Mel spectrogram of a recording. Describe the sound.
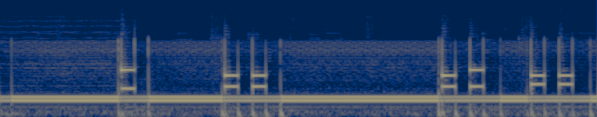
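Telephone keypad tones as a number is redialed on a phone line: short beeps in quick bursts of two and three over a continuous, steady dial tone.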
